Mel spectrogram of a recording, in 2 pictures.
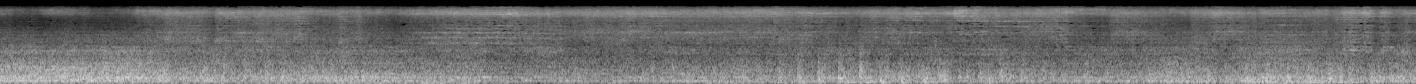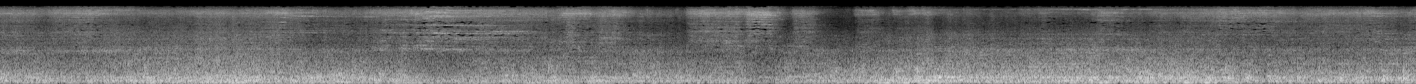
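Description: CSX freight train of tank cars rolling past close by: a steady rumble and clatter of steel wheels on the rails, with a high-pitched wheel squeal over it.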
